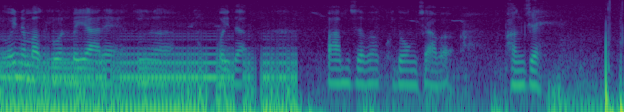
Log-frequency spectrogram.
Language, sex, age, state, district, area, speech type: Manipuri, female, 60+, Manipur, Imphal East, rural, spontaneous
